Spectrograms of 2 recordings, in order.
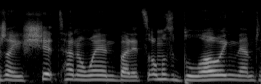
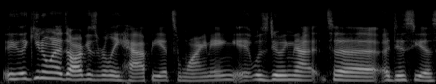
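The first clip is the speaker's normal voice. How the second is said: ordinary talk, nothing marked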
